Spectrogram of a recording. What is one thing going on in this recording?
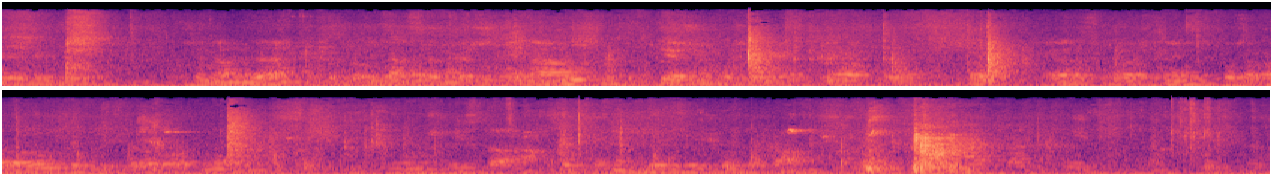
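A man speaks calmly to a room, slightly distant with some echo.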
